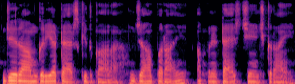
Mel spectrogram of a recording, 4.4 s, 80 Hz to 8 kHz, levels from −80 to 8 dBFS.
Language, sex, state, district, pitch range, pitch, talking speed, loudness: Hindi, male, Punjab, Pathankot, 85-100 Hz, 95 Hz, 175 wpm, -18 LUFS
